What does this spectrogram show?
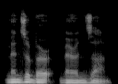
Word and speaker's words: Menzoberranzan: Am I pronouncing Menzoberranzan? Yeah, Menzoberranzan.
